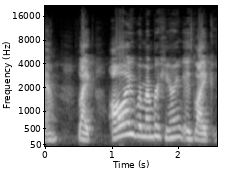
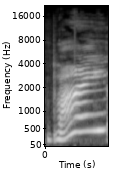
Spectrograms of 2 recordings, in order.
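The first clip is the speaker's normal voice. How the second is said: much higher, louder disbelieving bye; staring at Sam, a high louder dismissive bye; incredulous bye; 12 semitones higher, 5 dB louder than usual. Retold or imitated.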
